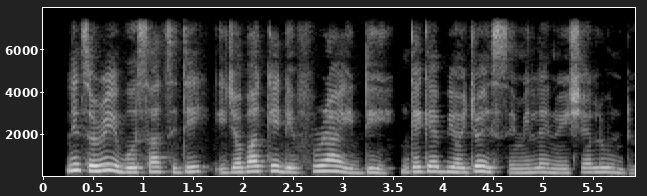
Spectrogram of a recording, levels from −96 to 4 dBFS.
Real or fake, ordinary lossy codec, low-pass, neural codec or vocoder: real; none; 7.2 kHz; none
